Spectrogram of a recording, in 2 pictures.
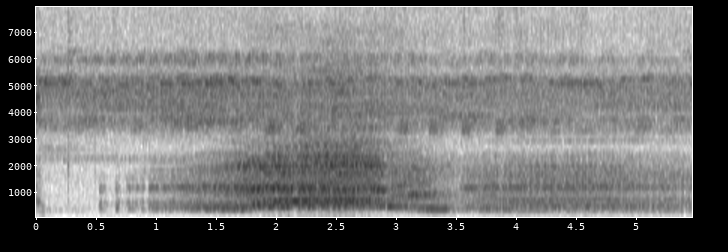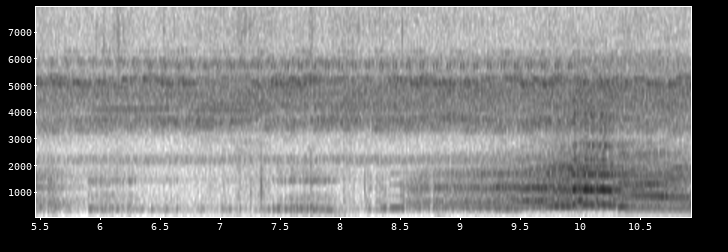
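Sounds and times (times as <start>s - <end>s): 
howler monkey howling at Cuevas: 1.1s - 5.7s, 7.5s - 10.9s.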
